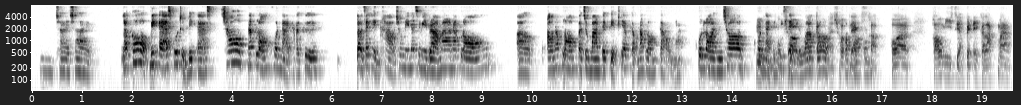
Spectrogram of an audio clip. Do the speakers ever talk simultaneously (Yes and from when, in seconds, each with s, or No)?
Yes, from 14.5 s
